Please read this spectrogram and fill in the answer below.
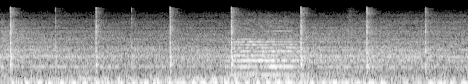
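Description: An electric doorbell rings briefly, a short steady tone about a second in, over a steady low rumble and a string of light clicks.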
